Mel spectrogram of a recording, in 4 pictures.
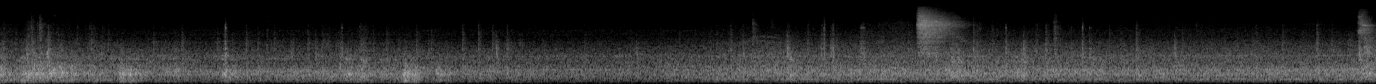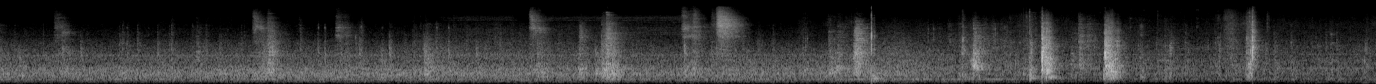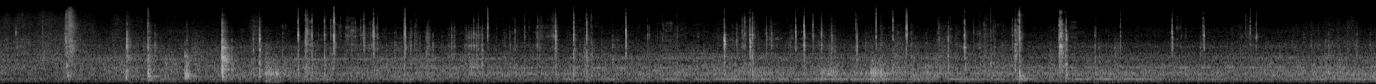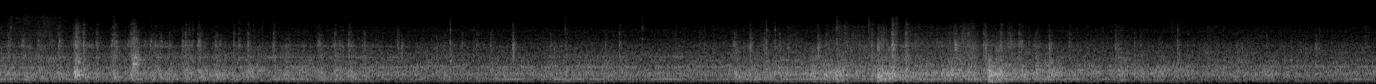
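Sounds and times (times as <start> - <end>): train running hum: 0.0 - 55.0
wheels clicking and knocking: 12.6 - 47.8, 48.4 - 55.0.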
